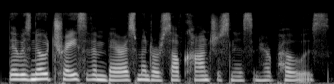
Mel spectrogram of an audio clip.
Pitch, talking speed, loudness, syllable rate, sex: 205 Hz, 215 wpm, -17 LUFS, 6.2 syllables/s, female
